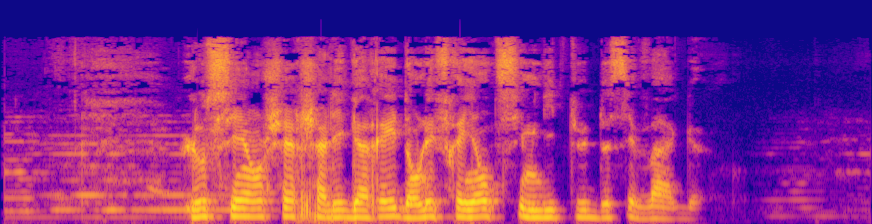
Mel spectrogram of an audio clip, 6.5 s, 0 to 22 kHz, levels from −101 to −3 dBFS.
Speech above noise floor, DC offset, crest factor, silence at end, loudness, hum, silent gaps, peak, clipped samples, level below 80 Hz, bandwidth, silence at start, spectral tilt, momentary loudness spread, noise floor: 47 dB; under 0.1%; 16 dB; 1.3 s; -13 LUFS; none; none; 0 dBFS; under 0.1%; -48 dBFS; 11.5 kHz; 0.05 s; -4.5 dB/octave; 20 LU; -61 dBFS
